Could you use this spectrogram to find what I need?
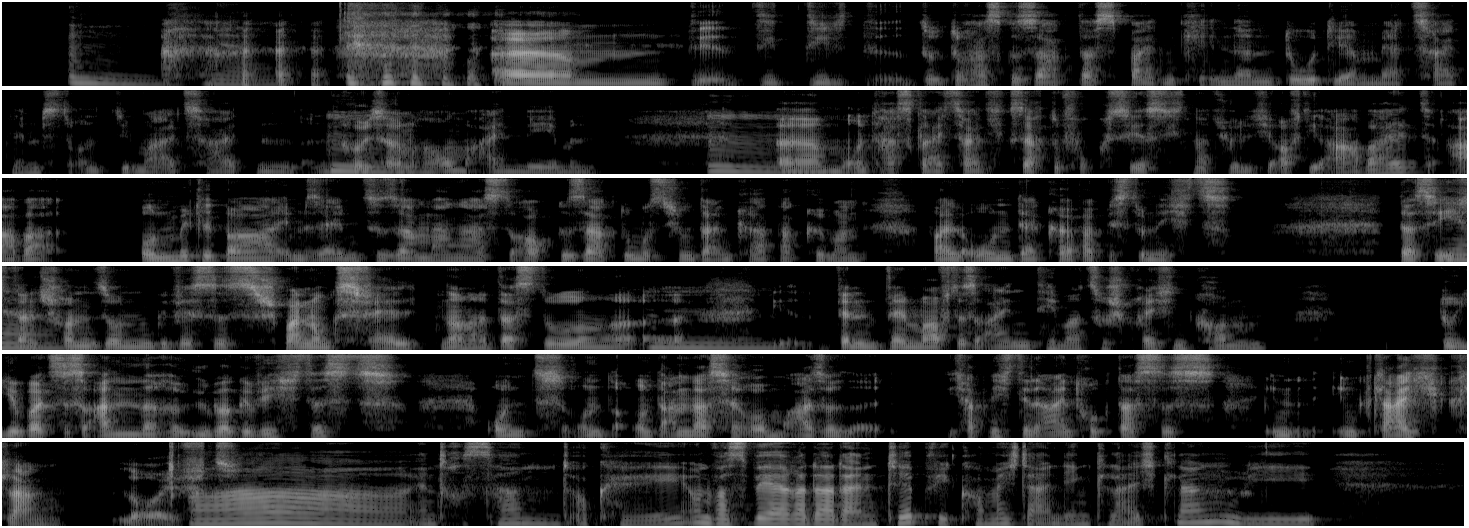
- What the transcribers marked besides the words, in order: chuckle; giggle; drawn out: "Ah"; other background noise
- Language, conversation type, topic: German, advice, Warum fällt es mir so schwer, gesunde Mahlzeiten zu planen und langfristig durchzuhalten?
